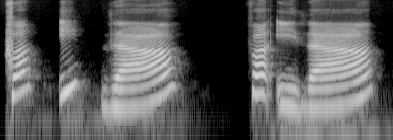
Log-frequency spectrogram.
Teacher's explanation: ذال نرمی سے ادا کرتے ہوئے زبر کے ساتھ الف حرف مدہ ایک الف کے برابر کھینچیں گے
